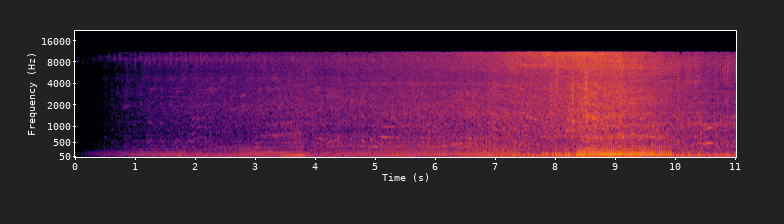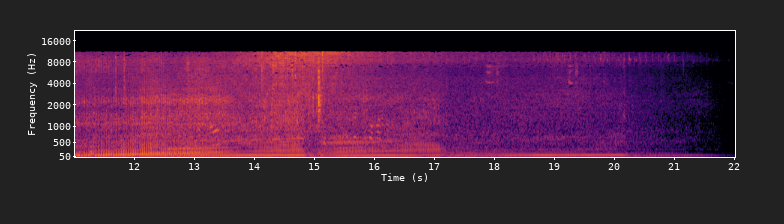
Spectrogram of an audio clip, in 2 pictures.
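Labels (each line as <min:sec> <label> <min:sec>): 0:00.0 A motorbike approaches, its sound increasing in loudness. 0:07.2
0:07.3 A motorbike rides by very close. 0:10.3
0:10.3 A motorbike drives by, gradually becoming quieter. 0:22.0
0:10.3 People talking softly in the background. 0:22.0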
